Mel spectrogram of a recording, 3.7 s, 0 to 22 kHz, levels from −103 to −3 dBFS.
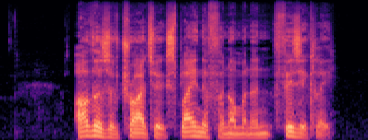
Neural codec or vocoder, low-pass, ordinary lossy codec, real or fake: vocoder, 48 kHz, 128 mel bands, Vocos; none; none; fake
